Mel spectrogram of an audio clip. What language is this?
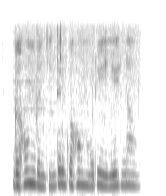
Kinyarwanda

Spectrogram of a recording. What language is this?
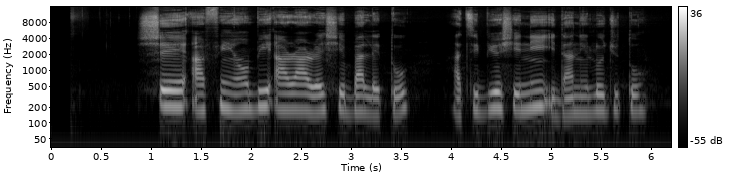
Yoruba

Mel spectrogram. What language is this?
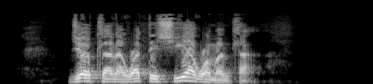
Central Puebla Nahuatl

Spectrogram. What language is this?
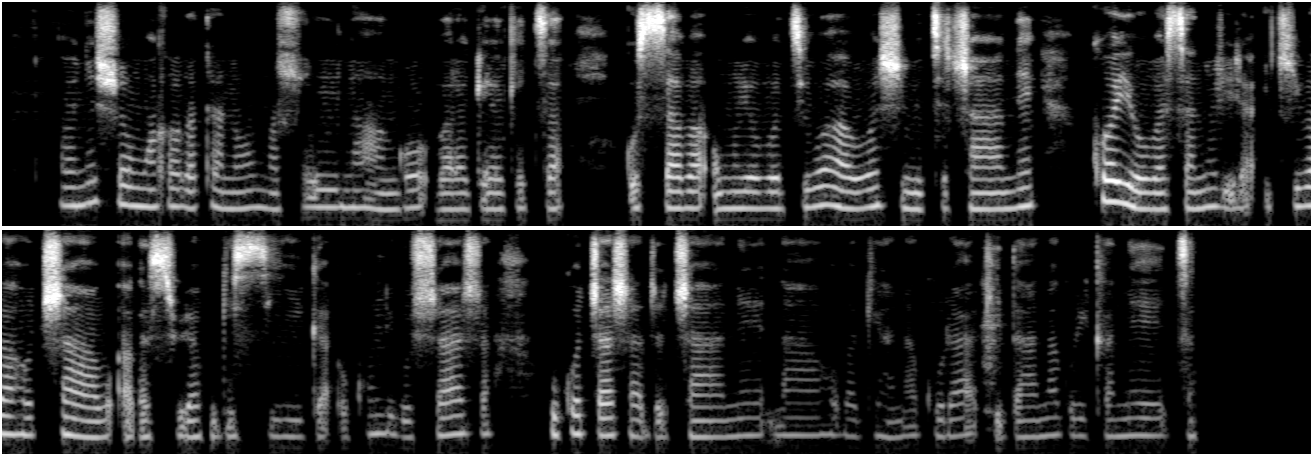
Rundi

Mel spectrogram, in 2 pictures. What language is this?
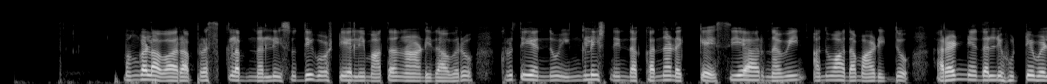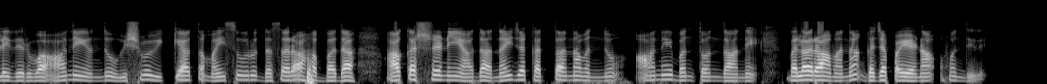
Kannada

